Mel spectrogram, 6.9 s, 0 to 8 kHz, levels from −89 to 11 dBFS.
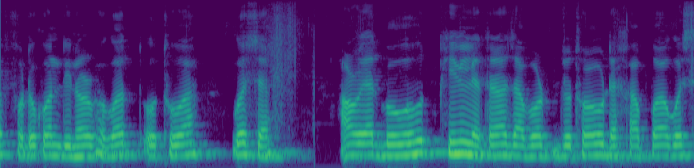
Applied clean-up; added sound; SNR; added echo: none; none; none; none.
